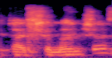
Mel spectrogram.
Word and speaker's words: Pachamanca: How do you say Pachamanca?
